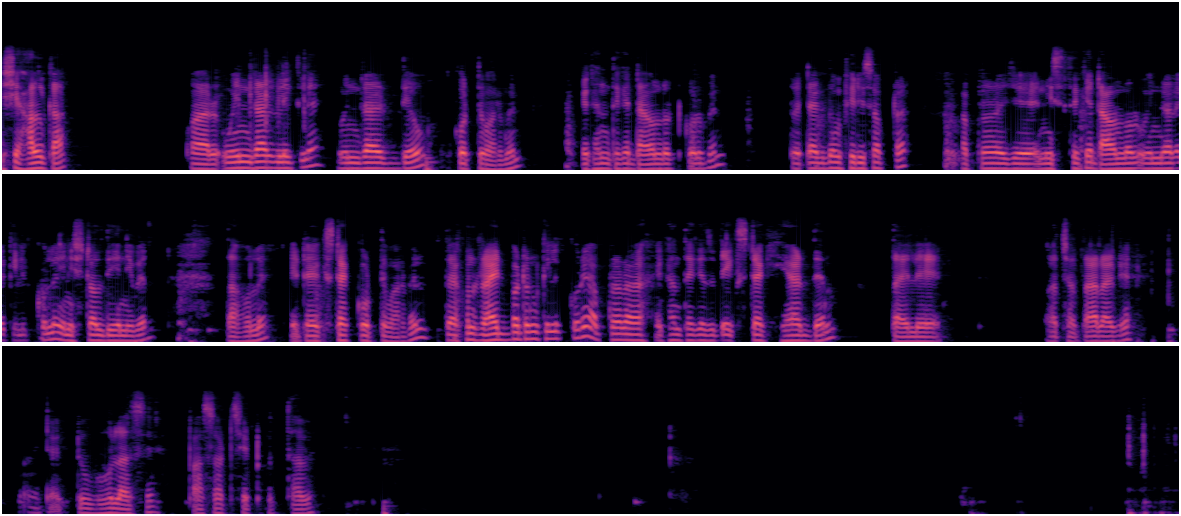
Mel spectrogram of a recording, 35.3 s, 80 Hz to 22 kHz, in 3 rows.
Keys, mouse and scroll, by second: 23.0 ctrl+d.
